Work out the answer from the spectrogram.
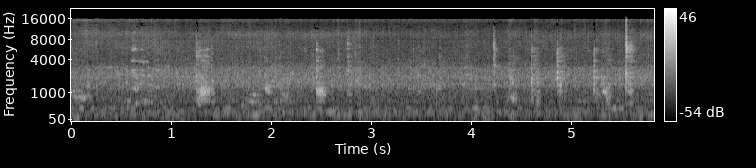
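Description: Meat, potato pieces and spices sizzling in hot oil in a kadai, with a spoon stirring and scraping against the pan in short sharp strokes now and then.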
